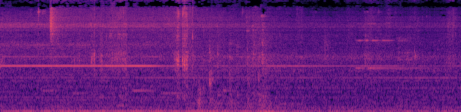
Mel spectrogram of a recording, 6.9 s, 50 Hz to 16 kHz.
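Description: Hankyu 7300 series electric train running, heard from the cab: a steady low rumble of wheels and running gear with thin steady high whines over it, a few light clicks, and a slight drop in loudness about four seconds in.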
